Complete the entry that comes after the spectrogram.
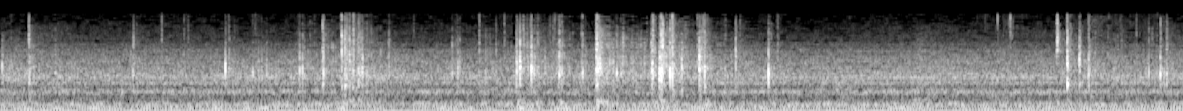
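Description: A knife blade scrapes small cubes off a solid, palm-sized blue bar of soap with an embossed logo, scored in a grid, as long dark nails show near the bar. Bright, crisp crackles and snaps come in uneven bursts over a steady low hum, clustering in the middle of the clip. The carved cubes break off with short, sharp cracks that die away quickly.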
